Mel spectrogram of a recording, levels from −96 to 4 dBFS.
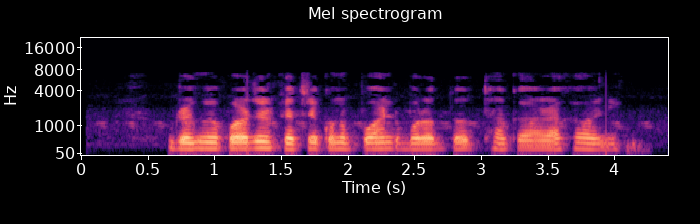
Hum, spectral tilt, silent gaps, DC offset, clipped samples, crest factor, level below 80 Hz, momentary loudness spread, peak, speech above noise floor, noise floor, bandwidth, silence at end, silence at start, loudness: none; -8.5 dB/octave; none; under 0.1%; under 0.1%; 18 dB; -60 dBFS; 11 LU; 0 dBFS; 38 dB; -55 dBFS; 6.8 kHz; 0.4 s; 0.65 s; -18 LUFS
